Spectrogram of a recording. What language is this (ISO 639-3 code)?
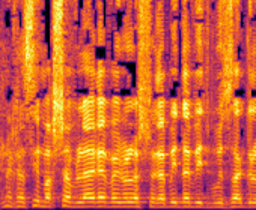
heb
